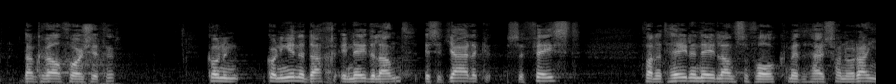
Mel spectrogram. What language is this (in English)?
Dutch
